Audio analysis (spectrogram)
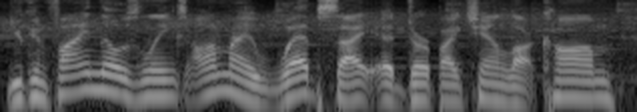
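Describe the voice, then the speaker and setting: A man's voice: mid-range voice, animated, fairly quick, a little mellow, soft background music. A man in his forties hosting a podcast, chatting casually and rambling with lots of fillers and restarts. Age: 40s. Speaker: podcast host.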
